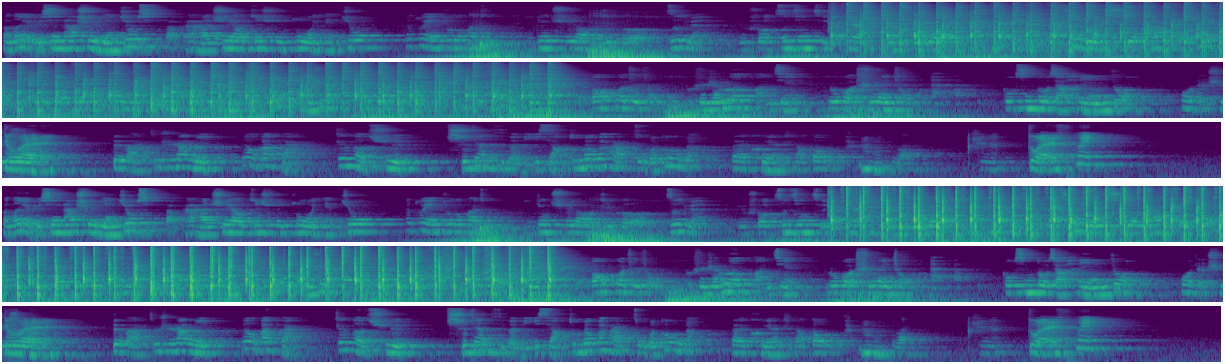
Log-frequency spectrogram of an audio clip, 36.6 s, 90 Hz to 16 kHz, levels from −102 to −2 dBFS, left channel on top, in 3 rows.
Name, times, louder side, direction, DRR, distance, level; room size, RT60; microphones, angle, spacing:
voice 1, 0.0-3.7 4.0-4.9 5.2-7.0 7.4-8.5 8.8-9.5 9.9-12.2 12.5-16.3 16.6-17.7 17.9-20.1 20.5-21.8 22.2-23.5 24.0-24.8 25.5-26.5 26.8-27.4 27.8-28.5 28.9-31.4 31.7-32.8 33.3-33.5 34.2-34.4, right 1 dB, 50° right, 3 dB, 0.9 m, -50 dB
Purr, 4.1-21.8, equal, 75° left, 1.0 m, -48 dB
sound 1, 8.3-17.8, right 11 dB, 85° right, 0.3 m, -34 dB
voice 2, 24.4-24.9 33.0-33.3 34.1-34.2 34.7-35.3, left 2 dB, 10° left, 5 dB, 0.5 m, -46 dB
8.0 x 2.7 x 5.3 m, 1.2 s
head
